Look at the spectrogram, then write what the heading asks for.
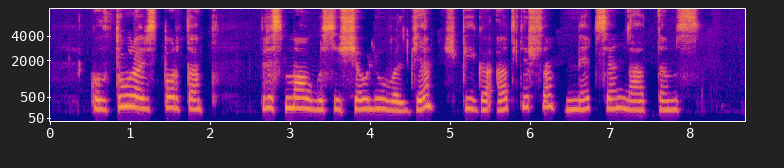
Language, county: Lithuanian, Utena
